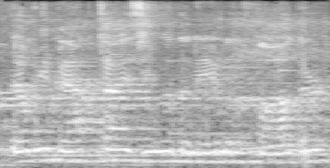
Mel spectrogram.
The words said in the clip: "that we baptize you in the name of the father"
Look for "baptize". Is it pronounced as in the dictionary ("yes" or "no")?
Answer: yes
